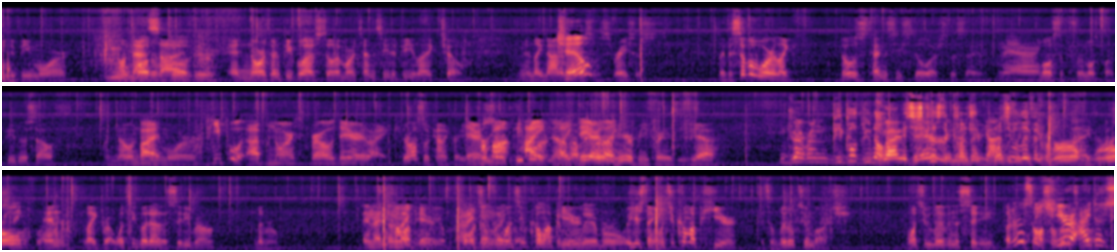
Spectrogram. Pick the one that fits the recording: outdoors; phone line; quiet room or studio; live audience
outdoors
